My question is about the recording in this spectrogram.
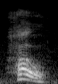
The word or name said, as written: xal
